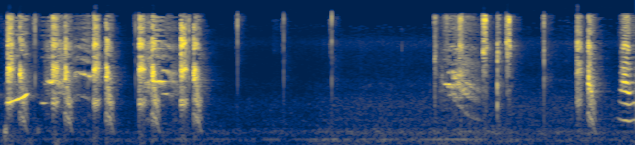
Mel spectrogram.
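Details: Parrot talking, with harsh broadband squawks and harmonic calls in quick bursts, a short rising whistle near the start, a quiet gap, then more squawks and a whistled note at the end; faint low hum indoors.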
